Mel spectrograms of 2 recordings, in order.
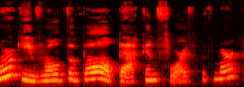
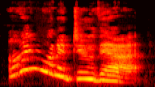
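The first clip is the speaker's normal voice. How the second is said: put-on eager child; 6 semitones higher, 6 dB louder than usual. A narrator's reading. Twin eager to join.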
